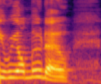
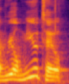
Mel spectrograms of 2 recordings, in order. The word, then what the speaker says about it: Realmuto: JT Realmuto, uh, Realmuto, there we go. Kept saying it wrong. Uh, Realmuto he's going to be the guy that really does it.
